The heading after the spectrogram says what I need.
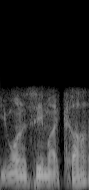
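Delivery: put-on, low, deep voice. Trying out a phrase the others suggested: deep voice. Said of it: "You've got that deep voice".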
